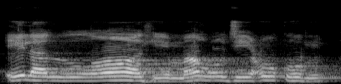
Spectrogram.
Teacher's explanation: یہاں پر را ساکن سے پہلے میم کے اوپر زبر ہے تو را کو پر پڑھیں گے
